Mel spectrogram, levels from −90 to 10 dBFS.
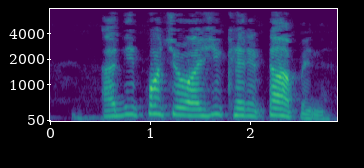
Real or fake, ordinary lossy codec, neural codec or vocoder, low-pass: fake; MP3, 32 kbps; codec, 16 kHz, 8 kbps, FunCodec, trained on LibriTTS, 25 frames a second; 7.2 kHz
